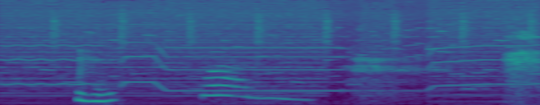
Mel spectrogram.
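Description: A cat meows twice: a short, loud yowl, then a longer meow that slides downward. A steady tonal hum runs underneath throughout.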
